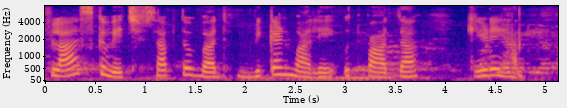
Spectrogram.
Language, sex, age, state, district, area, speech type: Punjabi, female, 18-30, Punjab, Hoshiarpur, rural, read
